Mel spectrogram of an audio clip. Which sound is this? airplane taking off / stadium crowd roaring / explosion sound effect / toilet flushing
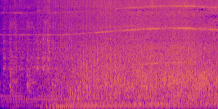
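airplane taking off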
